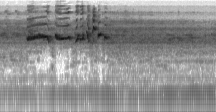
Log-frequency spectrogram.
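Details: Caged-type Oriental magpie-robin giving clear whistled phrases, a run of bending and trilled notes lasting under two seconds, then fading to a steady low mechanical hum.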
